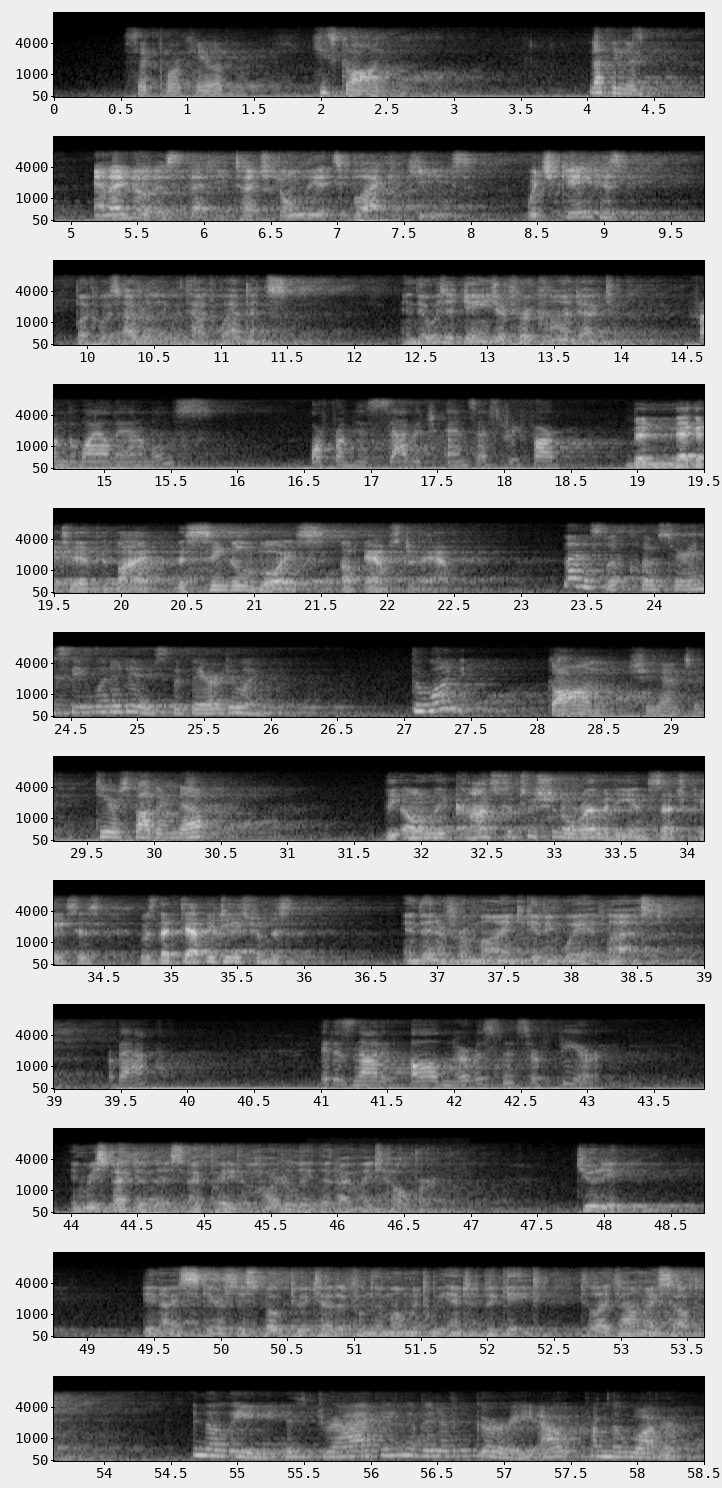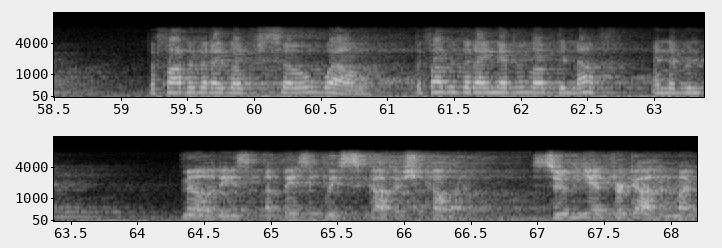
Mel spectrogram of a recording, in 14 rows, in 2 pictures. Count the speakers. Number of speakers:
6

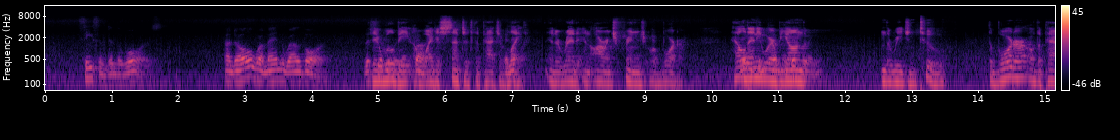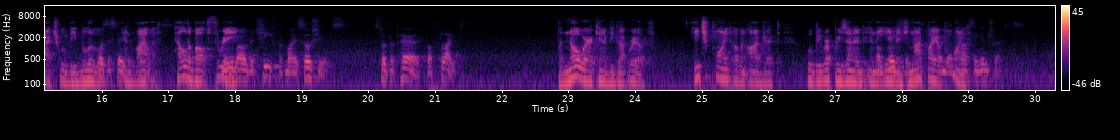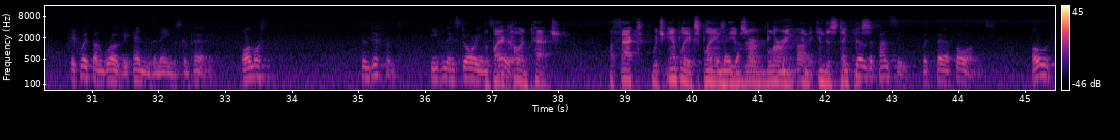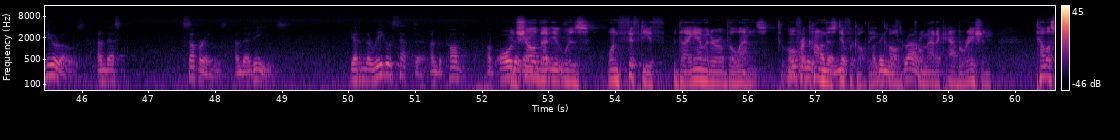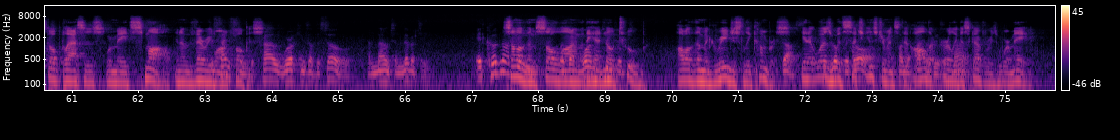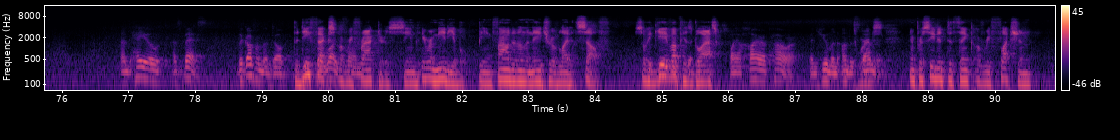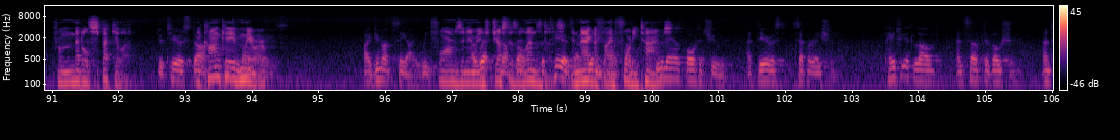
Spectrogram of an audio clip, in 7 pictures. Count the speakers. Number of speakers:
2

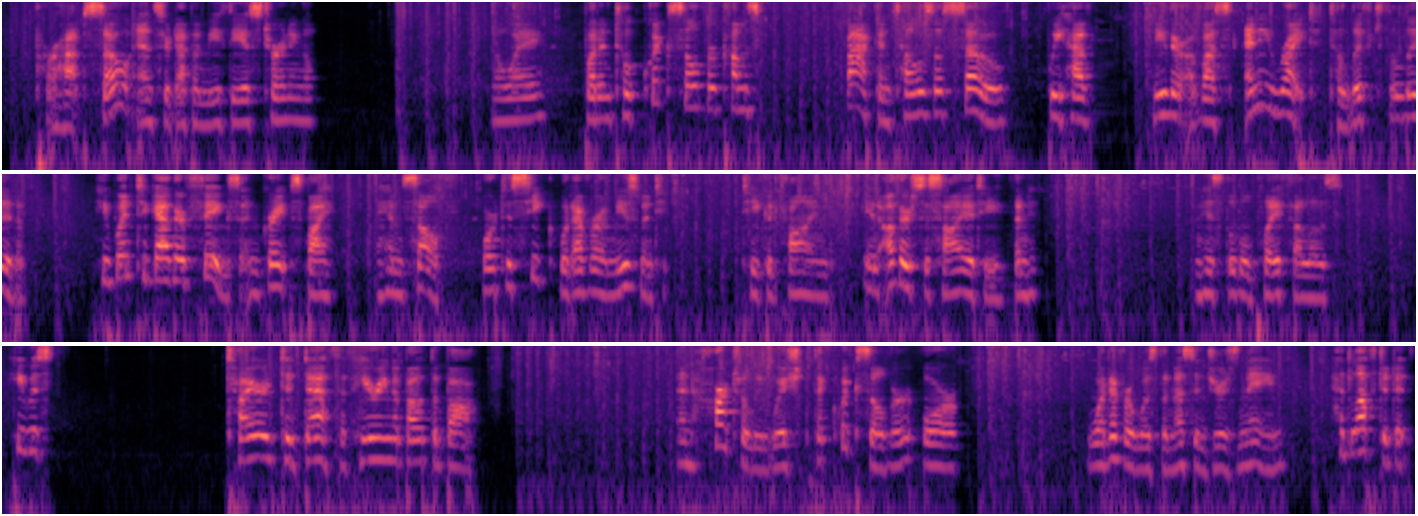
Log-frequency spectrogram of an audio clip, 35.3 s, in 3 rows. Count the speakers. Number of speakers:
1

